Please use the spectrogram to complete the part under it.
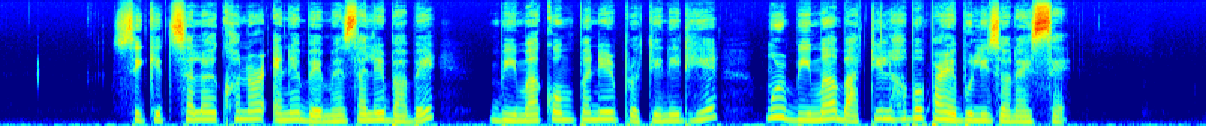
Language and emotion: Assamese, fearful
